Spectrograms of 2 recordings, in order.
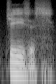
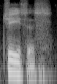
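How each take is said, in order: Both takes have the same delivery.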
